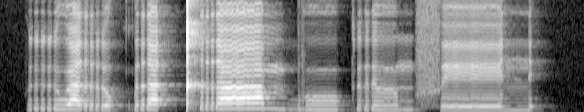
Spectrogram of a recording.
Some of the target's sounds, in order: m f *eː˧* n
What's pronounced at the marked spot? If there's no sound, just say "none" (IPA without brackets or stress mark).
eː˧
